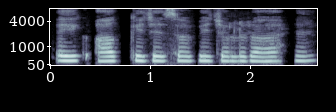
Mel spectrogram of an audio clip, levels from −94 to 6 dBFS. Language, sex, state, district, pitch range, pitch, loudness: Hindi, female, Chhattisgarh, Raigarh, 235-250 Hz, 245 Hz, -15 LUFS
